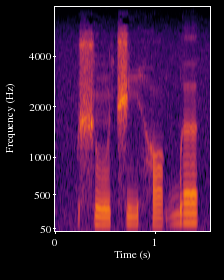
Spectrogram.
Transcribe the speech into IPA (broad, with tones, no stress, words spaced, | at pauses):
ʃũ˨t͡ʃi˨hɔ˨ ɡ͡bə˧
